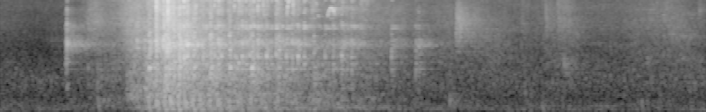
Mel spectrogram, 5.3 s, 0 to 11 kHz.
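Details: Old Polaris Trail Boss 250 two-stroke, being revived with a substitute CDI jumpered in: a single brief buzzy burst catches and fades within two seconds; it fires only on primed fuel and dies with no fuel supply.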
